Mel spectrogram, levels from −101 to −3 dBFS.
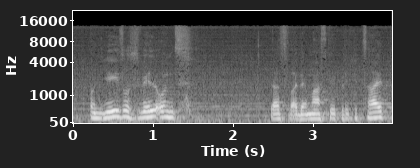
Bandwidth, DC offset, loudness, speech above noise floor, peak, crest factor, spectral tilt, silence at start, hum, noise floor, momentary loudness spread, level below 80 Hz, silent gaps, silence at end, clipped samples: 13.5 kHz; under 0.1%; -20 LUFS; 22 dB; -4 dBFS; 16 dB; -8 dB/octave; 0 s; none; -41 dBFS; 23 LU; -46 dBFS; none; 0 s; under 0.1%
